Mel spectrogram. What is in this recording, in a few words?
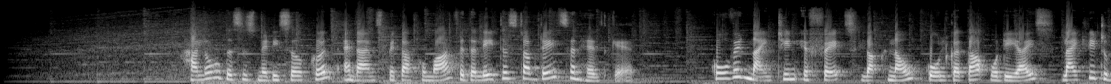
english news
